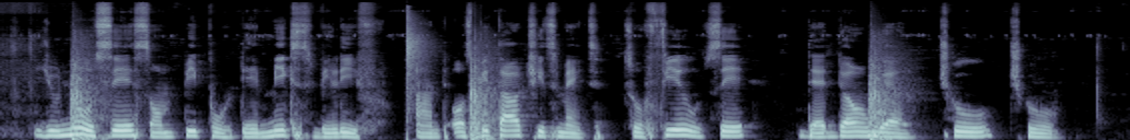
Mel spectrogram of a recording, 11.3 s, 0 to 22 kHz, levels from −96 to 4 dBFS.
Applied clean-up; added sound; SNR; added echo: classical method log-MMSE.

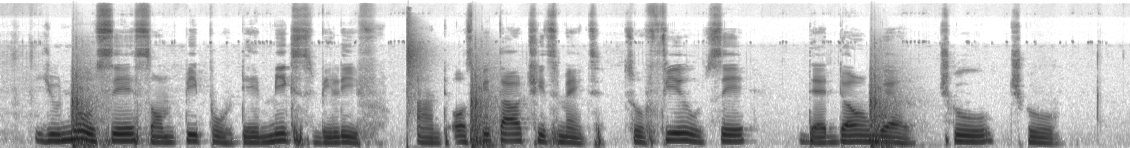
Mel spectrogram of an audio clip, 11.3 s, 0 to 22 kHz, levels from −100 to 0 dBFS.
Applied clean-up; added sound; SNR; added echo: none; Slam / Car + Gunshot, gunfire; 13 dB; none.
